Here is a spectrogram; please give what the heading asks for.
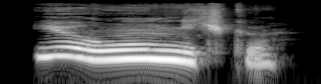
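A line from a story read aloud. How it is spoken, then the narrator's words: Sighing. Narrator (Russian): вздохнул Рыжий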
